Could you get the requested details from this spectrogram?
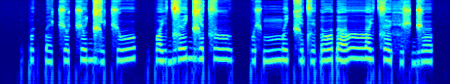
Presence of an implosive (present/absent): present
